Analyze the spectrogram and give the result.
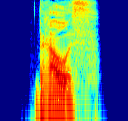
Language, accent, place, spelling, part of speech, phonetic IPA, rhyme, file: German, Germany, Berlin, draus, adverb, [dʁaʊ̯s], -aʊ̯s, De-draus.ogg
- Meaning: alternative form of daraus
